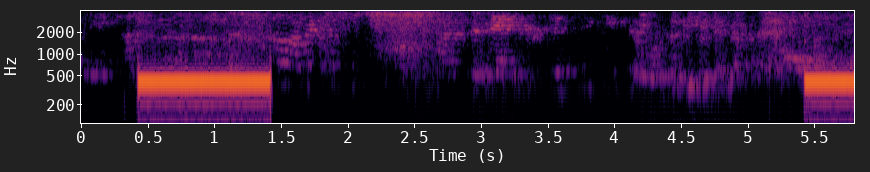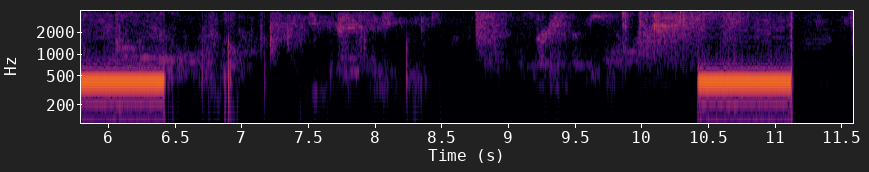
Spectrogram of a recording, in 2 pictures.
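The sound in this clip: Ringback tone of a recorded outgoing telephone call: three steady, mid-pitched beeps about a second long, spaced roughly five seconds apart, with faint murmuring and rustling in the gaps.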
